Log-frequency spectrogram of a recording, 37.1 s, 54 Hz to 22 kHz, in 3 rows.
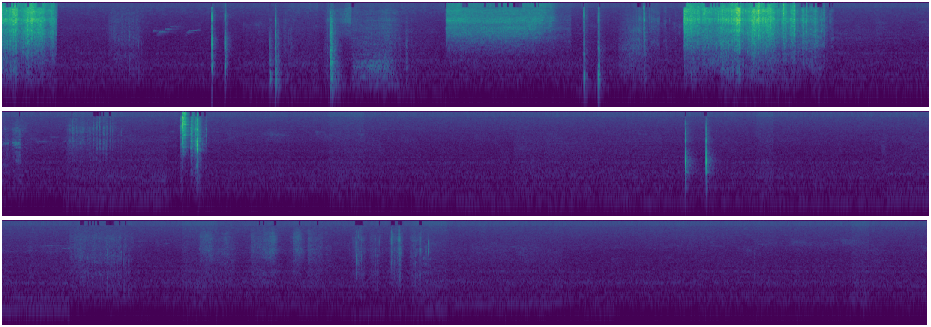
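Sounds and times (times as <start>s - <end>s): wrapping rustling: 0.0s - 0.8s, 8.4s - 11.1s, 25.6s - 26.6s, 27.4s - 30.6s
steady hiss: 5.9s - 7.6s.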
